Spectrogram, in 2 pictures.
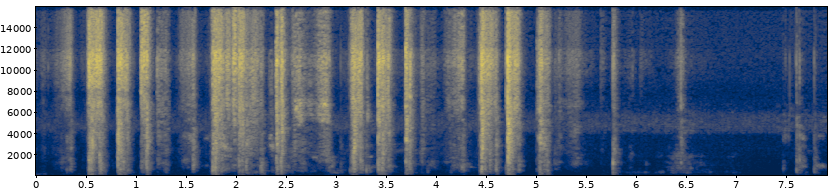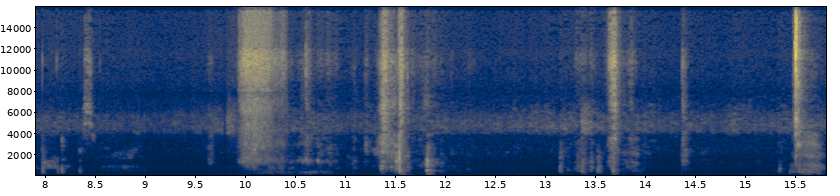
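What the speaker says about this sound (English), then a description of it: "I shuffled a different deck" A deck of oracle cards shuffled by hand, a rapid flurry of crisp papery riffles and slaps at first, then sparser, quieter card flicks and taps, close and intimate with no talking.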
